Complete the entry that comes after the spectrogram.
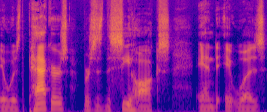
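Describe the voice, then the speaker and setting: With an American accent, a man talks at a moderate pace using ordinary pitch variation. It is a normal speaking voice. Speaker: podcast co-host. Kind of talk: casual chat.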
